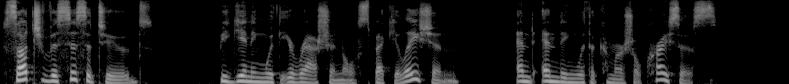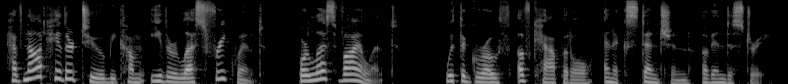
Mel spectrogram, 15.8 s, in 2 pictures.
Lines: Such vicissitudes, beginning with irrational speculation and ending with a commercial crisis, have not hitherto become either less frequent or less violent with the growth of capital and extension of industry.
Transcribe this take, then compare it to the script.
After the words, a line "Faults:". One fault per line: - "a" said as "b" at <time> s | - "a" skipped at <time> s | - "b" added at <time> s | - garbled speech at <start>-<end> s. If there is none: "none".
Such vicissitudes, beginning with irrational speculation and ending with a commercial crisis, have not hitherto become either less frequent or less violent with the growth of capital and extension of industry.
Faults:
none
